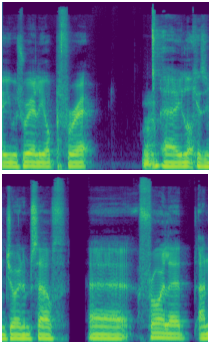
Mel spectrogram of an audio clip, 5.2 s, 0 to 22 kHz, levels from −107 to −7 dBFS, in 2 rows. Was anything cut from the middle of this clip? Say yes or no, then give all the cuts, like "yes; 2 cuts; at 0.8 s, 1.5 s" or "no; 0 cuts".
yes; 2 cuts; at 2.4 s, 3.4 s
